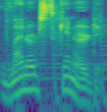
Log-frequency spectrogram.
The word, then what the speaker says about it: Lynyrd Skynyrd: number one simple man Leonard Skynyrd from pronounced Leonard Skynyrd 1973.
